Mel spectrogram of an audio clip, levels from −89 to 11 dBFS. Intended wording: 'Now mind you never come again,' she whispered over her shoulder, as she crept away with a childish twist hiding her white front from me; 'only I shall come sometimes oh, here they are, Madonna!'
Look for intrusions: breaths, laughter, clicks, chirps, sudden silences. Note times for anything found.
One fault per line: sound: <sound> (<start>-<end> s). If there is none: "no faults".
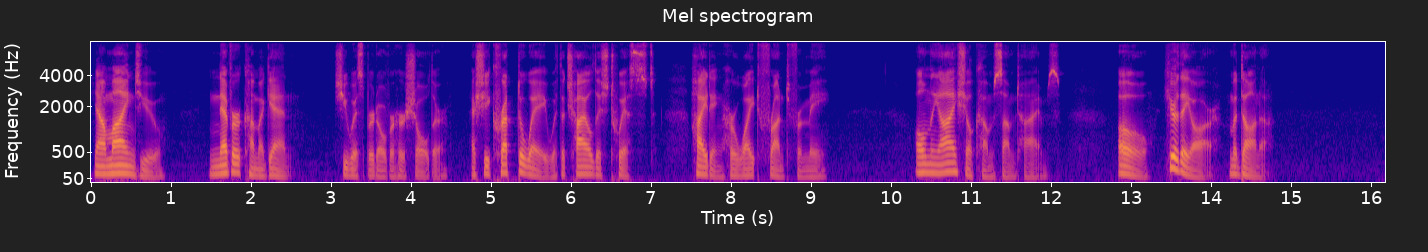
no faults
